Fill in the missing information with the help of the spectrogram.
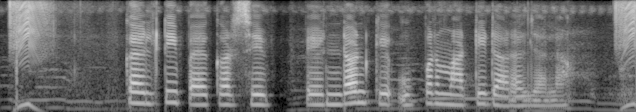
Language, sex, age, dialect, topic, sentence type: Bhojpuri, female, 25-30, Western, agriculture, statement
